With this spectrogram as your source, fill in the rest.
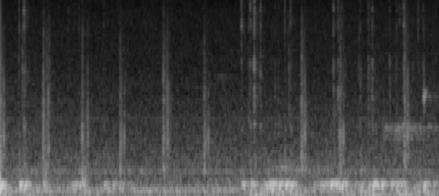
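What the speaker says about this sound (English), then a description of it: "I don't know how loud my keyboard is." Computer keyboard keys clatter in quick irregular bursts while gaming during a Max Payne stream, close and moderately loud over a low steady hum, with no talking.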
